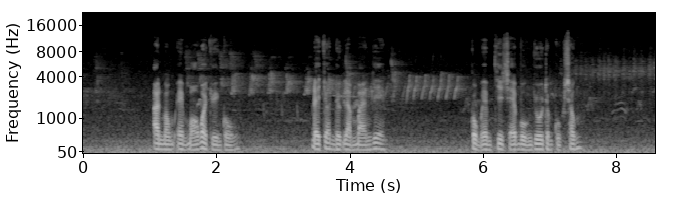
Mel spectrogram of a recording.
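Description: A man speaks calmly and seriously, close by.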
